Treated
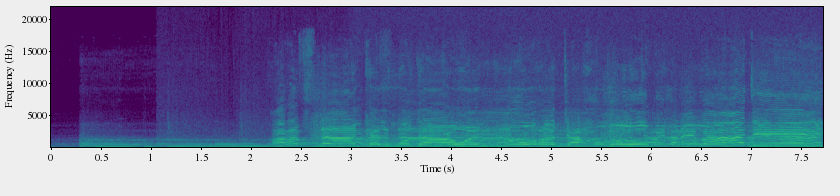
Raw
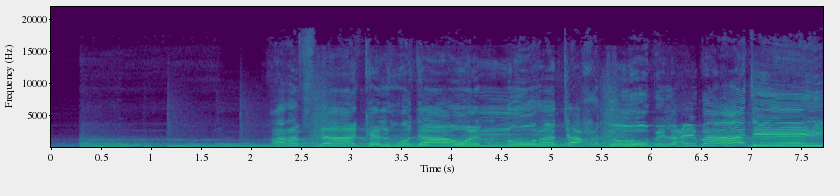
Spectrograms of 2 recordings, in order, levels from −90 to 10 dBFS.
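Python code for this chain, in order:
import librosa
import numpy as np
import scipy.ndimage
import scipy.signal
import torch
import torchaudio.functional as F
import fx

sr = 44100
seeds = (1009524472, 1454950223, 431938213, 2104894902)

y = fx.cheby_harmonics(x, sr, harmonics=(4,), levels_db=(-17,), full_scale_db=-17.0)
y = fx.graphic_eq_31(y, sr, hz=(200, 315, 6300), db=(-6, -9, -10))
y = fx.echo_crushed(y, sr, ms=768, feedback_pct=55, bits=8, wet_db=-6)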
